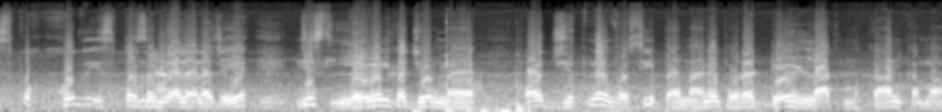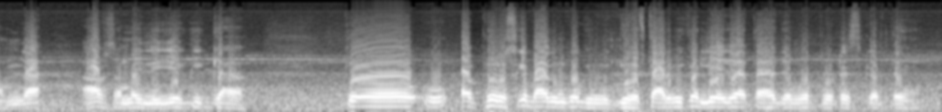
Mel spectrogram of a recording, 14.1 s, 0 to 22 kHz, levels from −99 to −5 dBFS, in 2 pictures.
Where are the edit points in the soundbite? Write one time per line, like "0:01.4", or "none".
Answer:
none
